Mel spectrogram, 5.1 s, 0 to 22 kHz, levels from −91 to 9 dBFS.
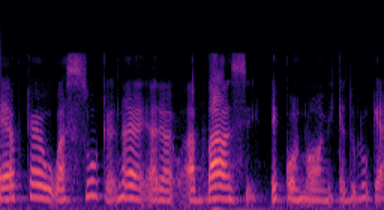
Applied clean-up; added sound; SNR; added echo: none; none; none; none.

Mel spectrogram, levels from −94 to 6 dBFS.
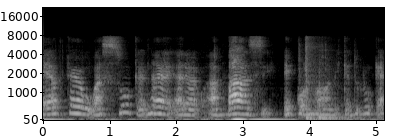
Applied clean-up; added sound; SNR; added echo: none; Slam; 16 dB; reverberation time 0.3 s.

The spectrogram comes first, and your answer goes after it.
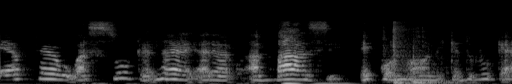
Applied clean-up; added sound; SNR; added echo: classical method WPE with log-MMSE.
